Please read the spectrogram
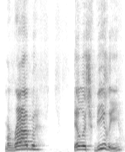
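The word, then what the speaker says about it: Merab Dvalishvili: But it'll be Merab Delishvili. Can't believe I pronounced that correctly, but I can't pronounce my own last name correctly.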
